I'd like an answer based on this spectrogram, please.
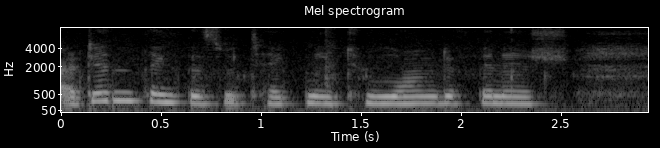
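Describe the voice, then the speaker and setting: Soft-spoken, a woman talks in a dark, mellow tone. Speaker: beauty vlogger. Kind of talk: casual vlog chat. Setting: at home late at night. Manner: soft-spoken, talking quietly.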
